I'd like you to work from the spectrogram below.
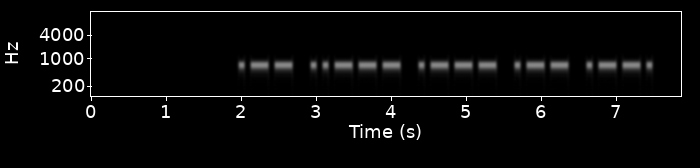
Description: Morse code, heard as a keyed tone, about 15 wpm, 700 Hz. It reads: W2JWP
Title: USA Call Signs - 5 Characters - 15wpm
